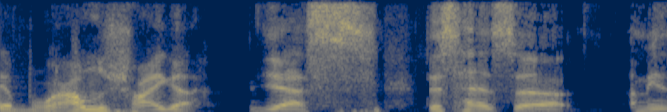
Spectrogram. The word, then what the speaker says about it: Braunschweiger: I don't even can you pronounce it? I would say a Braunschweiger.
